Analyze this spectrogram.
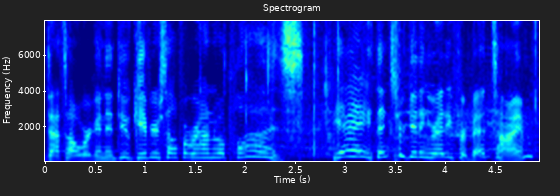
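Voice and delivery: excited praise; cheerful. Real, not acted. Cheering the class.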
